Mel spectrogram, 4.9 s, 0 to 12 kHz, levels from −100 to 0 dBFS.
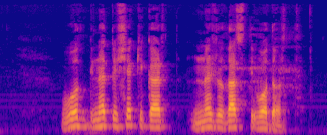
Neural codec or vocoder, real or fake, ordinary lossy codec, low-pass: none; real; MP3, 64 kbps; 10.8 kHz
